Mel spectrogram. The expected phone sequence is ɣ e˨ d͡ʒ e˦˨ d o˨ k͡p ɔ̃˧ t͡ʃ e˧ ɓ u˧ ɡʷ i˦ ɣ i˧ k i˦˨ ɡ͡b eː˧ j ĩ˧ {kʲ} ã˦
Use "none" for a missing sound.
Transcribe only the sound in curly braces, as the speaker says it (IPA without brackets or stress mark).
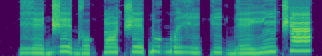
t͡ʃ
